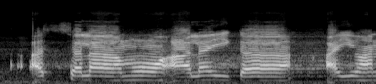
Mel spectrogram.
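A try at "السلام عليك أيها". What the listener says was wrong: আসসালামু আলাইকা, কাফের মধ্যে টান পড়ে গেছে।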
